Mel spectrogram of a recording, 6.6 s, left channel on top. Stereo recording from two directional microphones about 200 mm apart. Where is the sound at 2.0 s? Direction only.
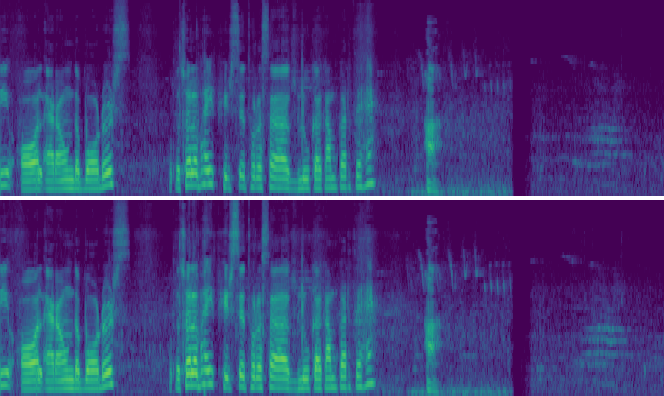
25° right (ahead or behind).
